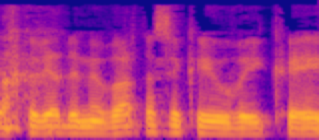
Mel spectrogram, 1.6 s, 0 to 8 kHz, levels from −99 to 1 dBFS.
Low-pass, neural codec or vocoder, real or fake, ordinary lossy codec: 7.2 kHz; none; real; MP3, 32 kbps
